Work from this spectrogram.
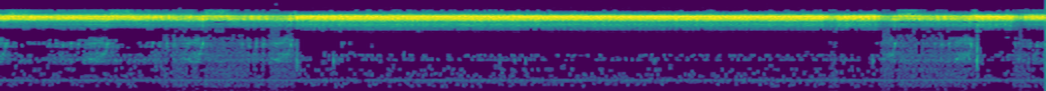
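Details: Calming cicada noise: a constant, intense high buzz throughout, with softer rattling bursts in the first three seconds and again near the end.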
